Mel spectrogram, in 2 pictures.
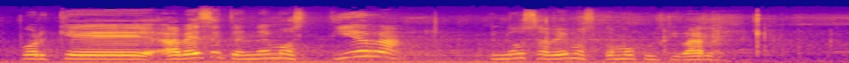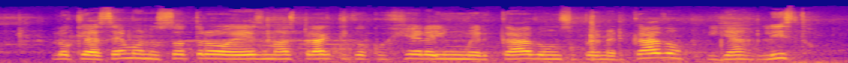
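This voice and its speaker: A woman speaks at a fairly slow pace in a fairly high voice, with fairly even intonation and big swings in loudness. It is an unremarkable speaking voice, with light background noise. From Ecuador, Manabí province. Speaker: small farmer, association member. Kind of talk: interview testimony. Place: farm machine.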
